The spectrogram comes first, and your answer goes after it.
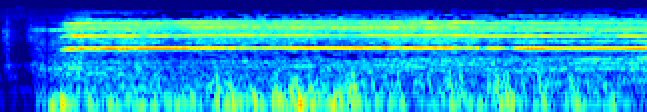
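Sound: locomotive whistle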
